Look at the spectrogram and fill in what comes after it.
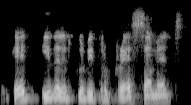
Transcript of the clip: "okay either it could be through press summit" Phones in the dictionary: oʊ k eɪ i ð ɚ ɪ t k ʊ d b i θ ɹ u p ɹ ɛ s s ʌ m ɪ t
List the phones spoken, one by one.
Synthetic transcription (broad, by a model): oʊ k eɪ i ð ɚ ɪ t k ʊ d b i t ɹ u p ɹ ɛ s s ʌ m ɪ t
